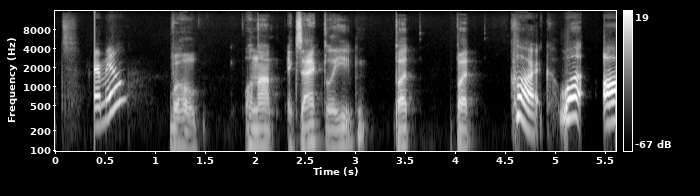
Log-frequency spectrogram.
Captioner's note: stammers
